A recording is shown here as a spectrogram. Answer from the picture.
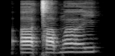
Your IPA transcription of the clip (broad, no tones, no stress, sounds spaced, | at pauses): ʔ a ǀ a b ɐ̃ i̯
